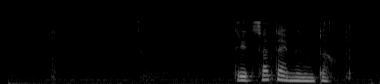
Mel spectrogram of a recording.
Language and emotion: Russian, neutral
